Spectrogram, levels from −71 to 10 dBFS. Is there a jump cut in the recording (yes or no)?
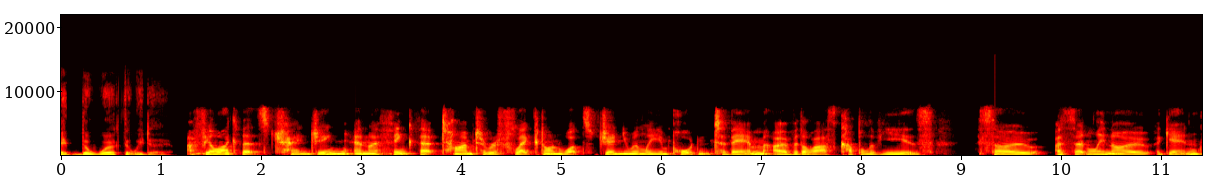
yes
